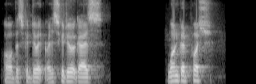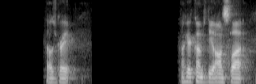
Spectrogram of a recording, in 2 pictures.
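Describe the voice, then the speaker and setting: A young man streaming a game live, reacting excitably and swearing as he plays. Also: lowish voice, a little slow, long pauses. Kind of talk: live gaming commentary.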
